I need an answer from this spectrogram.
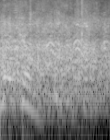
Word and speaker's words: Wycombe: W I Wick Wickham.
